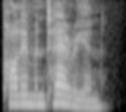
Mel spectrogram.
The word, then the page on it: parliamentarian: British English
